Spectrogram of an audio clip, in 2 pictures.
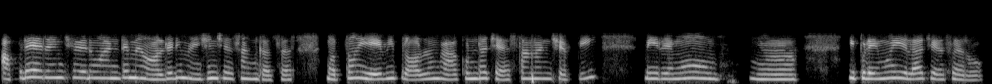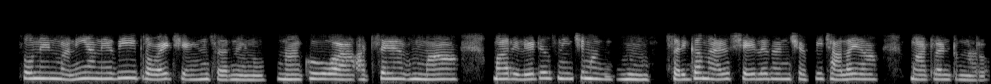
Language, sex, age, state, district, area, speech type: Telugu, female, 30-45, Andhra Pradesh, Nandyal, rural, conversation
